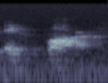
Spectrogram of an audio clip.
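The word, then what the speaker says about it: x̄: And we pronounce this guy here as X bar.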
